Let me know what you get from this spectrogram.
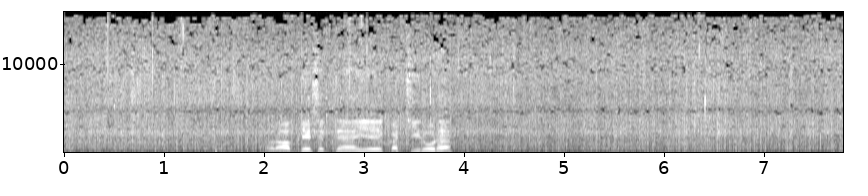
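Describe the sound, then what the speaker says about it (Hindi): Steady rain patters on a dirt road beside a maize field in a Bihar village, a constant hiss of drops while someone talks over it for a short stretch. "और बारिश आ गया।"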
